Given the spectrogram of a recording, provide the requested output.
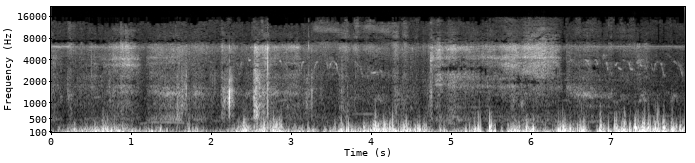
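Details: Perkins 103-10 diesel repowering a Cushman Truckster, weak battery on charger set to engine start: long steady low chugging as the starter turns it over with no firing or pickup; cranks but won't start, cause suspected, not confirmed.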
